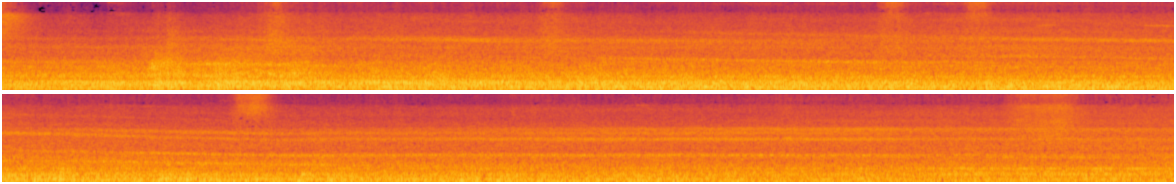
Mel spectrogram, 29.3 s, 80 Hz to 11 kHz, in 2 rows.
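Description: Z 50000 Francilien electric train braking into an underground station. There is a steady rumble of wheels on rail, and the traction motors give a whine that falls in pitch as the train slows. Brief high hisses come every few seconds, and the whine settles into a steady hum as the train comes to a stop near the end.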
